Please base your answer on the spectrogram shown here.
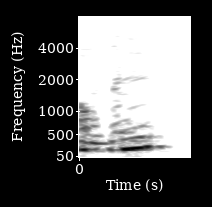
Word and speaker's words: often: My sister often works outside. Jadi T-nya nggak dibaca.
